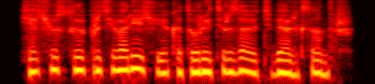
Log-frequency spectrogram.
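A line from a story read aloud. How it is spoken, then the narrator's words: Whispered. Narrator (Russian): прошептала нимфа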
